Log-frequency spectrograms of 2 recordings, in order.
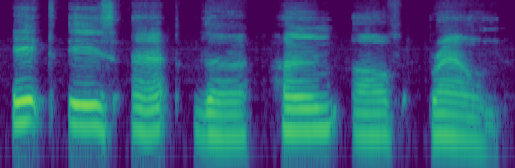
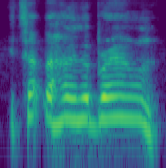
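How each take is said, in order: First: Each word spaced out; slow, deliberate repeat. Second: Loud, high insistence. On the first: Repeating the answer to a doubting viewer, slowly and pointedly. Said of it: "repeats answer slowly for emphasis". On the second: Telling a doubting viewer where it is, loudly. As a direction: blurt it out louder and higher. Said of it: "first take before slow repeat". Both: Real, not acted.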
